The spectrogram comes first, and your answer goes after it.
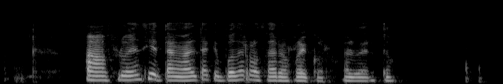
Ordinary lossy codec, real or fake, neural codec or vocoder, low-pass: Opus, 24 kbps; real; none; 7.2 kHz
